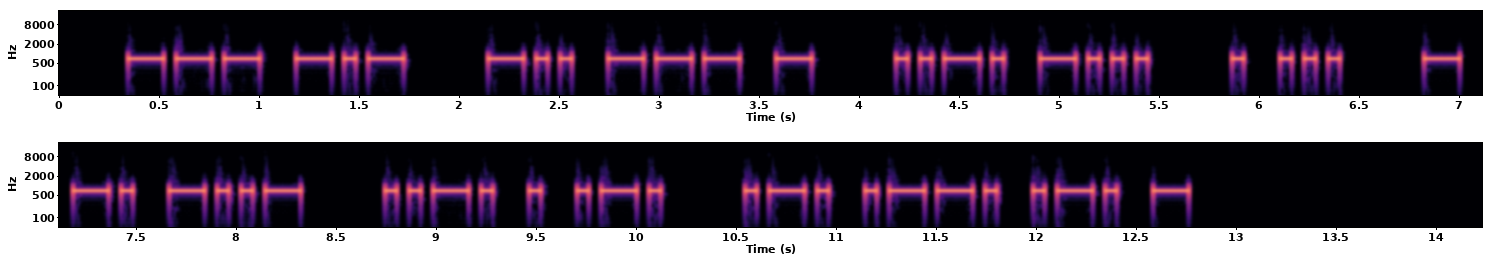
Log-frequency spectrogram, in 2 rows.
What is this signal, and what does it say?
Morse code, heard as a keyed tone, about 20 wpm, 700 Hz. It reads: OK DOT FB ES TNX FER RPRT
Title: Practice QSO - Exchange 2 - Info - 20wpm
